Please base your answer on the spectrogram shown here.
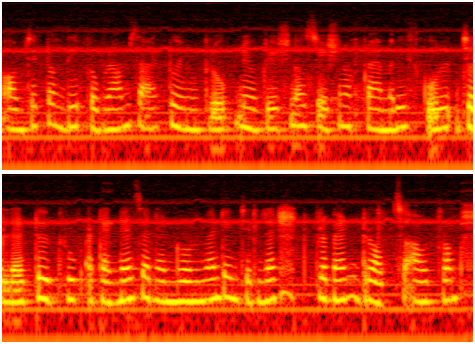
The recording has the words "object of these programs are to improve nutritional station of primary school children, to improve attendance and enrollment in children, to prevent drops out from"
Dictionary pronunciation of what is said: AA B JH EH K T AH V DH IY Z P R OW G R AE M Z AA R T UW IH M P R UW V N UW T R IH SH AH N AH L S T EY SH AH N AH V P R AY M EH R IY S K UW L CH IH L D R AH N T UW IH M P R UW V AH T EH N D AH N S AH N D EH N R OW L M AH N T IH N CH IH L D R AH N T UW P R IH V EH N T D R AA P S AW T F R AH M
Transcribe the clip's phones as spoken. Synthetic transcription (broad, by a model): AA B JH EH K T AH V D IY P R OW G R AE M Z AA R T UW IH M P R UW V N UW T R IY SH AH N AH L S T EY SH AH N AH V P R AY M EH R IY S K UW L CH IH L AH T UW IH M P R UW V AH T EH N D AH N S AH N D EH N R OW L M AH N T IH N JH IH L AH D T UW P R IH V EH N T D R AA P S AW T F R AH M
